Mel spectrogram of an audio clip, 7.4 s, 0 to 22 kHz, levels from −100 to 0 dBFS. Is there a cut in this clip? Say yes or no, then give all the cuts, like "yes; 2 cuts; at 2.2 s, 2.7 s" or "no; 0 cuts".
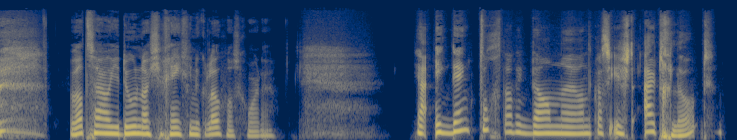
no; 0 cuts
